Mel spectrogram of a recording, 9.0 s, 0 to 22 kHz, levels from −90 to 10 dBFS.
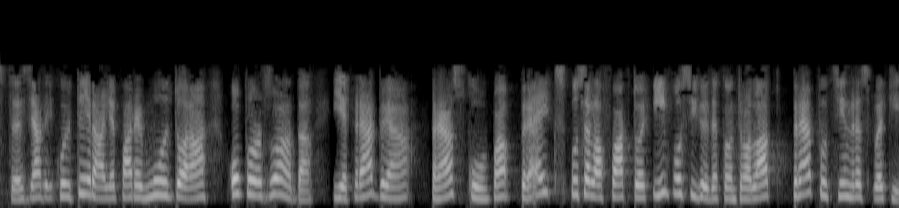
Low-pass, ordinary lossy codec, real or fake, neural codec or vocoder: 7.2 kHz; MP3, 24 kbps; fake; codec, 16 kHz, 0.5 kbps, FunCodec, trained on Chinese and English, 25 frames a second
